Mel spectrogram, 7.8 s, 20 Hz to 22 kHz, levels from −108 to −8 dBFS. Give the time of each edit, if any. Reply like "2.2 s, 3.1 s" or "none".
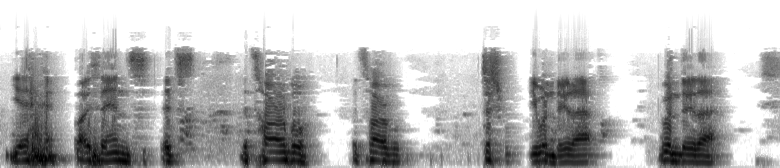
none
